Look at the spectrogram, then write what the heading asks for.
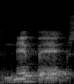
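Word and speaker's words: Knipex: The brand is Nipex, spelled with a K.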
